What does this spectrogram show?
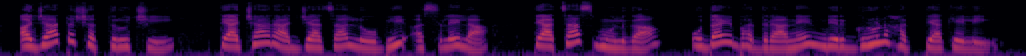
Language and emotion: Marathi, neutral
